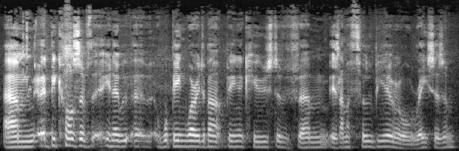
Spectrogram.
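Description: A man interviewing a guest, asking questions conversationally with measured, tentative phrasing. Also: mid-range voice, fairly even intonation, gravelly.

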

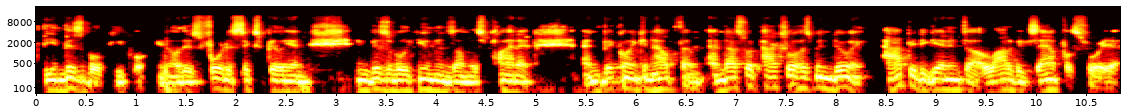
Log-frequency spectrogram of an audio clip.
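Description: A man from New York talks as a guest on a podcast. His voice is deep and rough-edged. He tells his story conversationally, in plain and informal words. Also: a little fast, a little mellow, rough recording. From New York, born in Egypt. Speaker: podcast guest, startup founder.

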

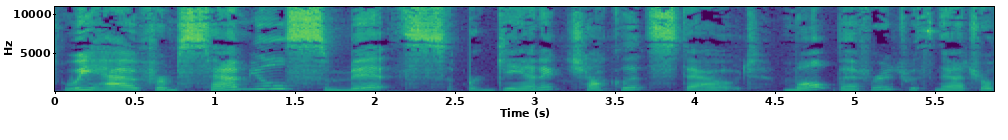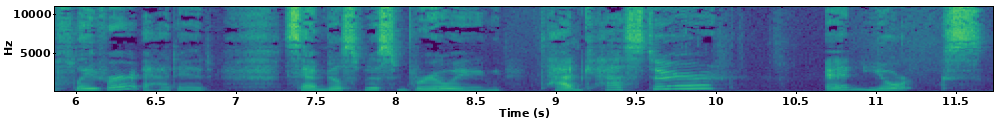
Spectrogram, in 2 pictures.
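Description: Woman, podcast co-host, bubbly, giggly, exclaiming, high-ish voice that swings a lot. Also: expressive, takes it slowly. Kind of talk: casual chat.

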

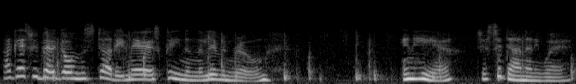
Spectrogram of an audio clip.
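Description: A woman's voice: a little high, lively intonation, a little fast, background noise, lightly acted. Woman acting an earnest young radio heroine, dull sound. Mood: polite. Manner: earnest, confiding, firm. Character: poised, earnest, grieving young woman, self-assured. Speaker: radio drama actress. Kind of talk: 1950s radio drama acting. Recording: dull, dry 1950s radio recording.

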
